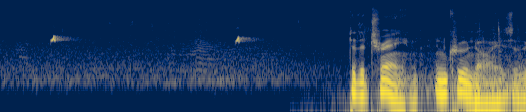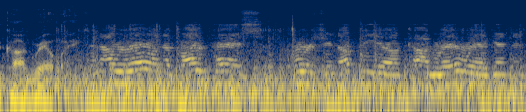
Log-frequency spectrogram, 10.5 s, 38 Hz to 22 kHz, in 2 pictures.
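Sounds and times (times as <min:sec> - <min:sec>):
insects chirping on the summit of Mount Israel in the White Mountains: 0:00.0 - 0:03.4
faint steady outdoor hiss on a mountain summit: 0:00.0 - 0:03.6
speech: 0:03.5 - 0:10.5.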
